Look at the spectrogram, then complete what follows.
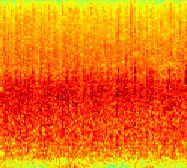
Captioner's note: applause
